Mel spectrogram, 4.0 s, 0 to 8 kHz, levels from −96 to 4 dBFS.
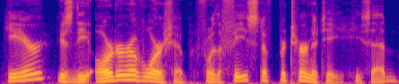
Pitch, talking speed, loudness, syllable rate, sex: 115 Hz, 195 wpm, -18 LUFS, 5.1 syllables/s, male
